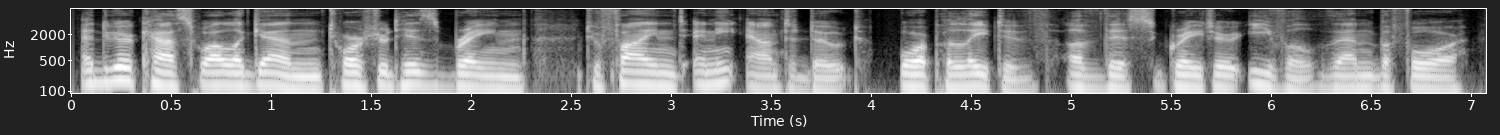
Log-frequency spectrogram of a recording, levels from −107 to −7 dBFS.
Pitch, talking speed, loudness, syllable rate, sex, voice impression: 120 Hz, 155 wpm, -17 LUFS, 5.3 syllables/s, male, masculine, adult-like, middle-aged, thick, tensed, slightly powerful, slightly bright, slightly hard, clear, slightly fluent, cool, slightly intellectual, sincere, very calm, mature, slightly friendly, reassuring, slightly unique, slightly wild, slightly lively, kind, modest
